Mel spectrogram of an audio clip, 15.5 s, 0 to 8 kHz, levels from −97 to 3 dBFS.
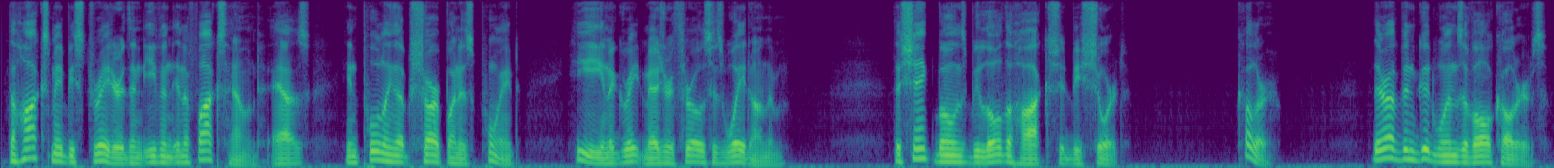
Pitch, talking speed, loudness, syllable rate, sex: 110 Hz, 175 wpm, -21 LUFS, 5.0 syllables/s, male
